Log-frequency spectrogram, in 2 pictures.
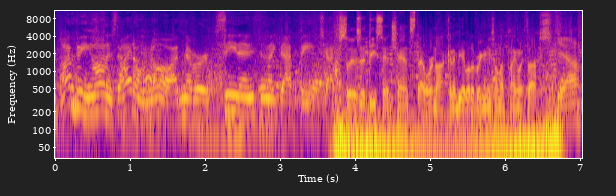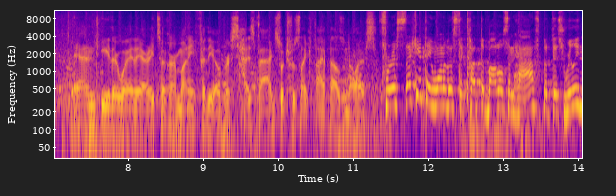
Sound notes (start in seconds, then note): none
